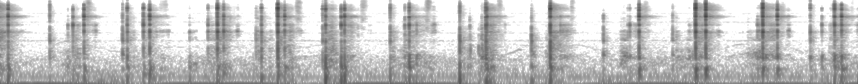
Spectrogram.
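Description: Long nails tap and scratch the side walls of a medium matte black candle jar, glass or ceramic, with a gold lid. The result is a quick run of short, dry, bright clicks with very little ring, mixed with soft scratchy brushing between them. A steady low hum sits underneath throughout.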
